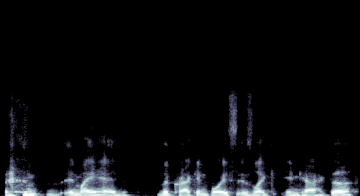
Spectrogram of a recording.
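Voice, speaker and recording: A man running a tabletop game, casually and haltingly guiding players through rules with encouraging prompts. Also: medium pitch, fairly even intonation, a little mellow, no echo. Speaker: game master.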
